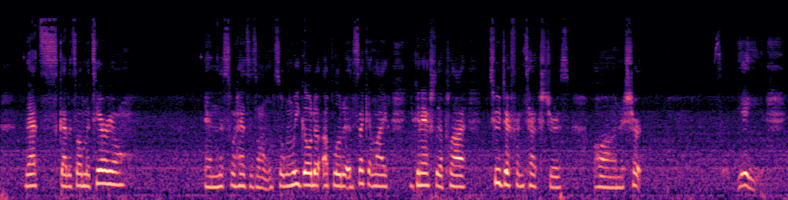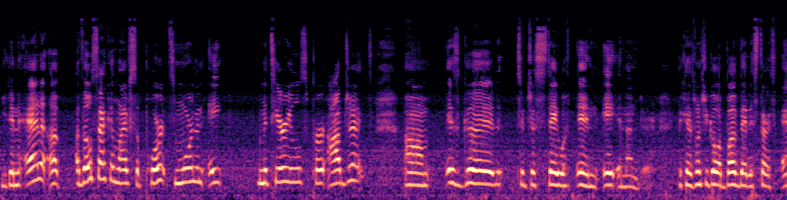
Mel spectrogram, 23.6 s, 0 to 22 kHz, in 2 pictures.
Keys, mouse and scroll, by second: 0.5 click, 0.9 middle click, 2.3 Tab, 3.2 right click, 3.8 Tab, 4.7 a, 5.4 middle click, 6.5 middle click, 12.2-12.7 scroll down 2, 12.7-14.0 scroll up 3.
